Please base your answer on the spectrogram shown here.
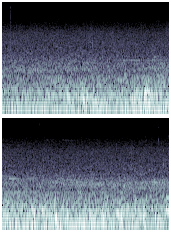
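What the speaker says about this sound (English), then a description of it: "You can hear the thunder rumbling." Low, continuous thunder rumbles beneath steady rainfall in a garden on a rainy day, a soft broad wash of sound with gentle swells and no clear individual claps.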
